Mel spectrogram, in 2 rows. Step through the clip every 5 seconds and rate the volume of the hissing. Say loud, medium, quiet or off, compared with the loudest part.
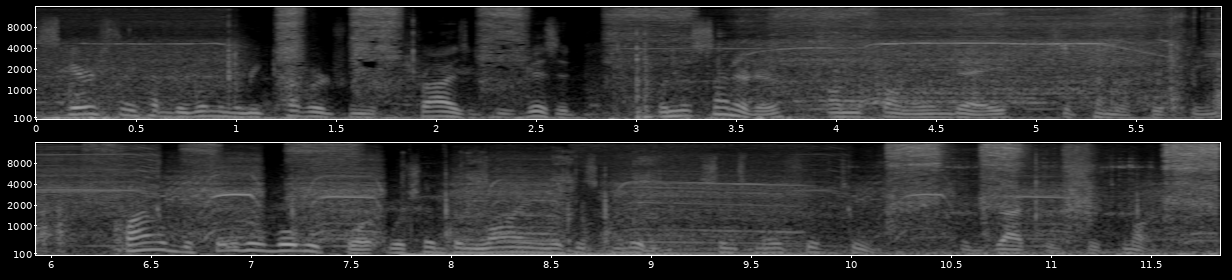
medium, medium, loud.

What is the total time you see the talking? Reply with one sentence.
The talking can be heard for 12 seconds in total.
